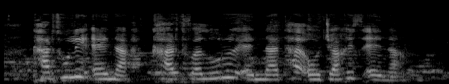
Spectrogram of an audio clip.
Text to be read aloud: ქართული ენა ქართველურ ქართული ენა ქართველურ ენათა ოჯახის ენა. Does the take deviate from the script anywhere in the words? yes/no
yes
